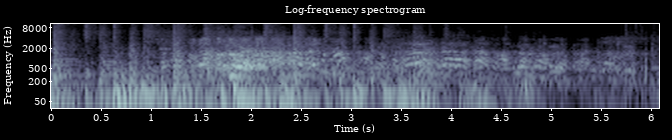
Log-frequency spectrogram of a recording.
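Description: A young man laughs behind his hand.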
